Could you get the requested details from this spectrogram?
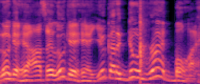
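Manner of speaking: showy, blustering cartoon voice, pitch swinging all over. Listing favorite characters from the show, quoting one: Foghorn Leghorn voice. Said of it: "The Foghorn Leghorn".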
